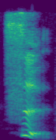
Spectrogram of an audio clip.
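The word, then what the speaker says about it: si (四): And I've mentioned this on the show before, like, people don't say the number four, si, because it sounds like si, which means death.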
